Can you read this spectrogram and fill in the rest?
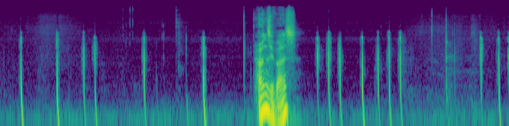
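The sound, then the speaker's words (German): Sharp, tiny clicks recorded with microphones held to tomato or tobacco plants pop irregularly over a low steady hum, scattered one by one with short gaps; midway a voice briefly speaks before the faint clicking resumes. “Das sind so kleine Klickgeräusche, die dort aufgenommen worden sind.”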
